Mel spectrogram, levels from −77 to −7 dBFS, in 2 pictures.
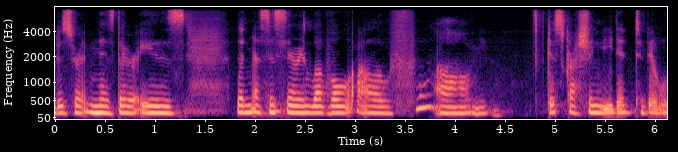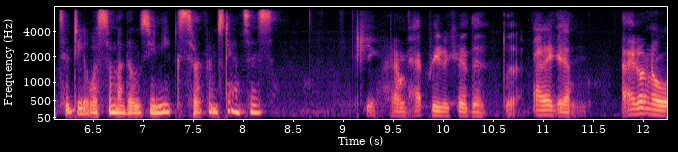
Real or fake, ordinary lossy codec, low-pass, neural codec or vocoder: fake; MP3, 48 kbps; 7.2 kHz; codec, 16 kHz, 1 kbps, FreqCodec, larger model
